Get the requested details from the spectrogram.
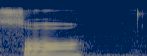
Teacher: the letter Sad also gives a heavy sound with Fathah and gives the sound of Sa.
